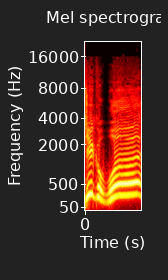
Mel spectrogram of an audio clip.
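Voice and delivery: mock, very high, screamed hype-man call. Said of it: "does the [name] shit and goes".

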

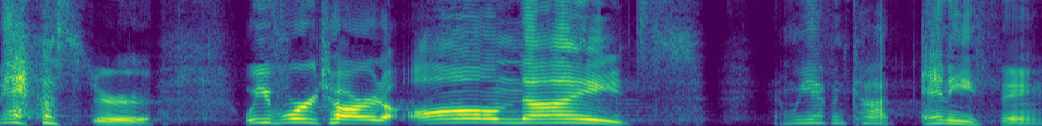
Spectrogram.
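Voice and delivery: fed-up, exasperated, drawn-out complaining tone. Retelling Peter's reply to Jesus after a night of work, Peter's exasperation, acted out. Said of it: "You can almost hear the exasperation in Peter's voice".

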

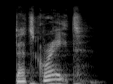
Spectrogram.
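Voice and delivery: genuinely earnest, sincere, breathy whisper. Reading a phrase from a list as asked: sincere. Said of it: "say that s-, sincerely".

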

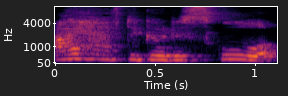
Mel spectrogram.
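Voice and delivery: fed-up, angry, curt, blunt, snapped delivery. Recounting finally snapping at a persistent man on the way to school, retelling an angry retort. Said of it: "I finally got so mad".

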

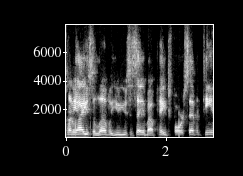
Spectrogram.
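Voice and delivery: put-on Southern-accented speech.

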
